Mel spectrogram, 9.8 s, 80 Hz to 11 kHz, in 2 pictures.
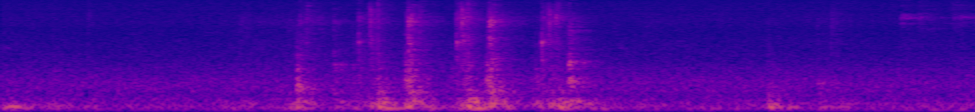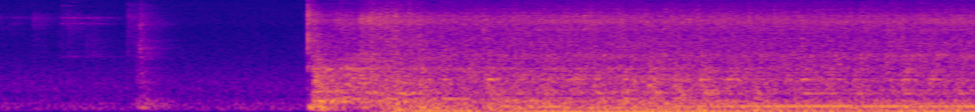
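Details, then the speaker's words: Ford F100 truck after an engine failure, newly fitted with a Pertronix Ignitor and Flamethrower coil, ignition timing not yet set, fed from an IV-bottle fuel supply: a few quiet clicks, then it catches at once and settles into a firm steady idle. Starts and runs properly. "I'm gonna go ahead start it up I have not done any timing I can't see my timing marks on the harmonic balancer but it sounds really really good"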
